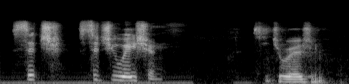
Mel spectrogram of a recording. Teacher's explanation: it's situ with the CH sound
